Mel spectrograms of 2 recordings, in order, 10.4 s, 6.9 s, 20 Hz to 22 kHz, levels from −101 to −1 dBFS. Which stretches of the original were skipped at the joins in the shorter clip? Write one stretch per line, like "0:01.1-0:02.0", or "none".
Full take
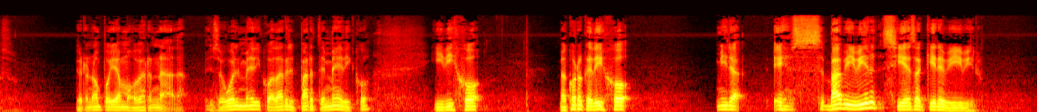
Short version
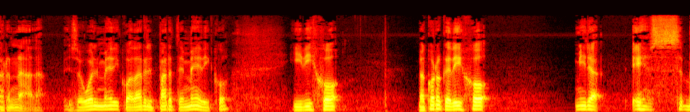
none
